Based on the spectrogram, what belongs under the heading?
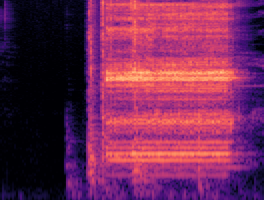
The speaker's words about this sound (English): If it's hot, this, you can tell us why. If it's not, you get to use our annoying morning buzzer.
